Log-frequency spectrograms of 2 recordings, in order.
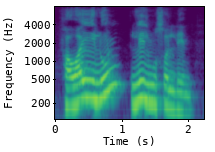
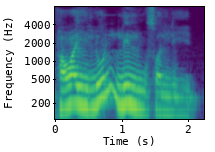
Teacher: মূলত এটা ছিল ফাওয়াইলুন লিল মুসল্লিন, কিন্তু ওই যে দেখেন তানবিনের পরে কি এসছে, এই যে লাম এসছে, ইদগামের হরফ, কিন্তু গুন্না ছাড়া, মিলিয়ে পড়তে হবে। কেমন ফাওয়াইলুল লিল মুসল্লিন।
